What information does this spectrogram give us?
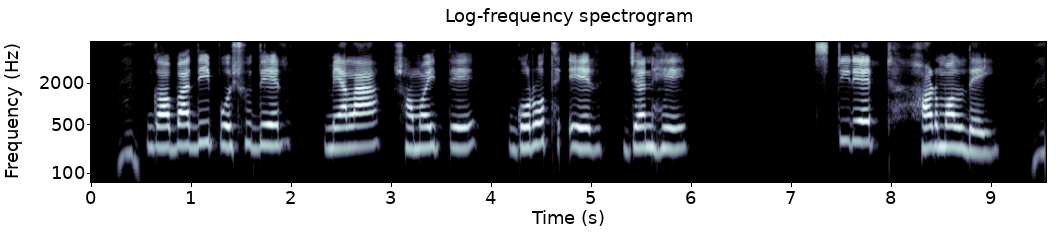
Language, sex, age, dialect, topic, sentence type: Bengali, female, 18-24, Jharkhandi, agriculture, statement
